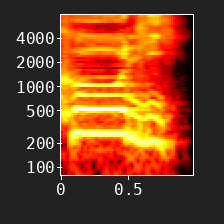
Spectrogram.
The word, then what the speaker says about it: colis: Then a package, un colis. Don't pronounce the S. Colis.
